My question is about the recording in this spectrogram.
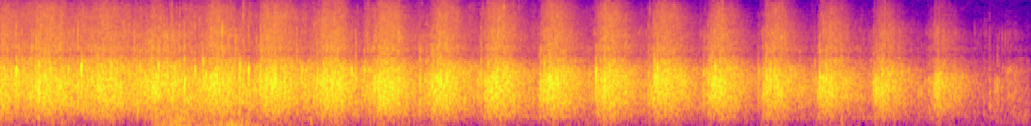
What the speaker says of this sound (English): Can I have a clap for these guys?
